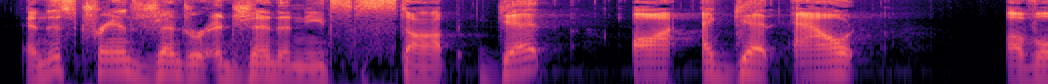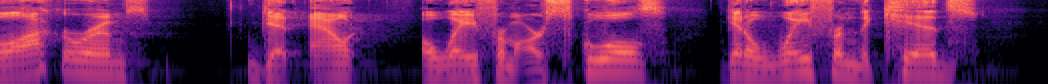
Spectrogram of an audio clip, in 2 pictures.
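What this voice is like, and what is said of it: Hoarse, worn-out voice. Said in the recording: “I've lost my voice. It's not even sounding like me anymore.”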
